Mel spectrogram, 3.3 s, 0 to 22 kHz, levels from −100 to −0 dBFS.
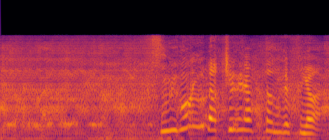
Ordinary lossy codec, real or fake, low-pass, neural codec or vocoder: none; fake; none; codec, 16 kHz, 1 kbps, FreqCodec, larger model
